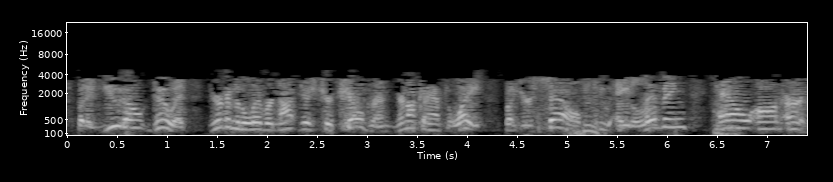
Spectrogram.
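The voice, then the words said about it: Earnest, almost frantic delivery. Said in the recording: “you can hear the earnest in my voice. I'm almost frantic”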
